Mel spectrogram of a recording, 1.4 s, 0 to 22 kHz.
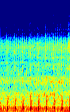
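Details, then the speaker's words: Mercedes Vito Euro 6 diesel taxi with DPF/EGR faults, P300A7A low-pressure EGR flow too low even after new part: deep, even huffing pulse at idle like exhaust gas blowing back out the inlet manifold; DPF judged damaged, passing soot. "it sounds like it's it's uh producing exhaust gases coming back out from the inlet manifold get that distinctive sound where you can hear exhaust gas coming outwards of the"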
